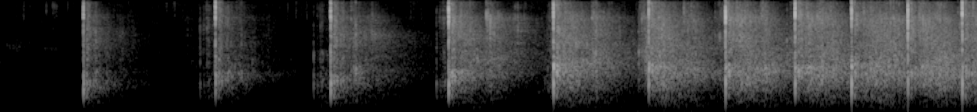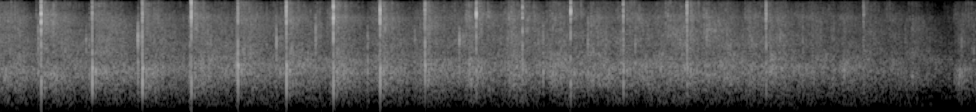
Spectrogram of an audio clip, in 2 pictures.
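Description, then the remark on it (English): An audience claps together, starting with a few slow, separate loud claps that quicken into a steady, rhythmic beat over a swelling wash of applause. “Let's do the clap.”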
